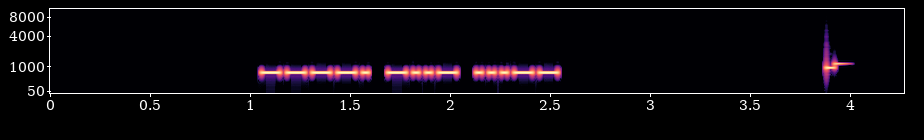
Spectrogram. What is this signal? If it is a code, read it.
Morse code, heard as a keyed tone, about 38 wpm, 700 Hz. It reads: 9X3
